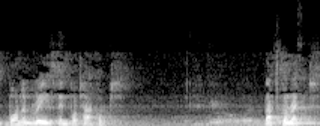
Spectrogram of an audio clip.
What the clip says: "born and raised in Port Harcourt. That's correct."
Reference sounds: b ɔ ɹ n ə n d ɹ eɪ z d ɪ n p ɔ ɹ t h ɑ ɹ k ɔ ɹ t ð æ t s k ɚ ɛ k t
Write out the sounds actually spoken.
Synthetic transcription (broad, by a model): b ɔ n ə n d ɹ eɪ z d ɪ n p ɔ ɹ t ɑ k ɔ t ð æ t s k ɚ ɛ k t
